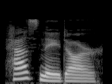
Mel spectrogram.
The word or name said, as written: haznadar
